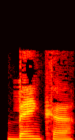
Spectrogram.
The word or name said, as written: Bangka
